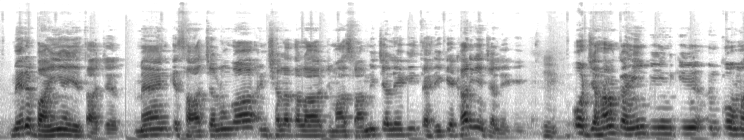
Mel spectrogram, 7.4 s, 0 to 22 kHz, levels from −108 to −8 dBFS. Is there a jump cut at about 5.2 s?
no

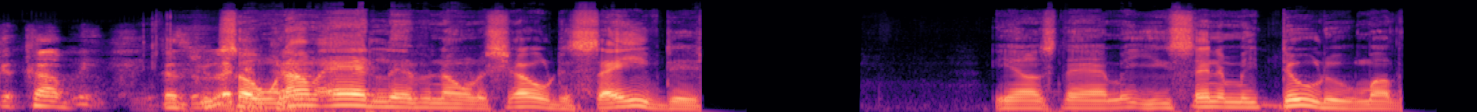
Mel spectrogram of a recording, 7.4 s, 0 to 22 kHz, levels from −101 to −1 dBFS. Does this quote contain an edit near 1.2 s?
yes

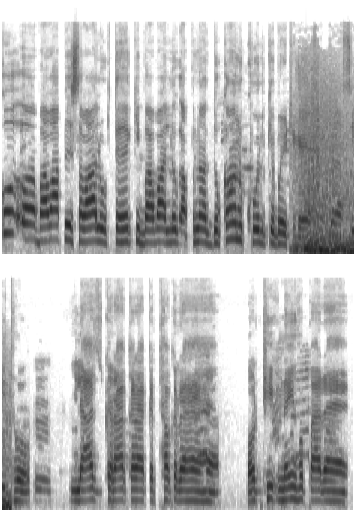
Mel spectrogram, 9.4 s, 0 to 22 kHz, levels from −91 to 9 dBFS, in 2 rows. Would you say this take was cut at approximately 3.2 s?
no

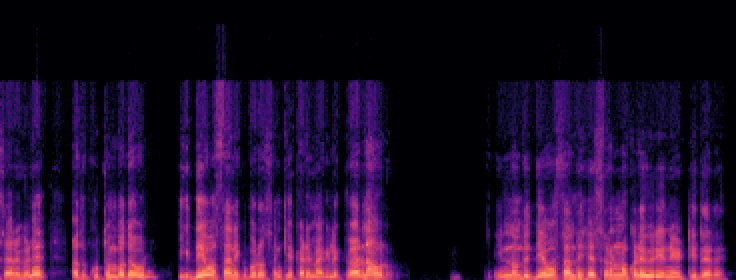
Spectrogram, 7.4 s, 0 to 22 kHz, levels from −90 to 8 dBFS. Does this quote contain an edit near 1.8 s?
no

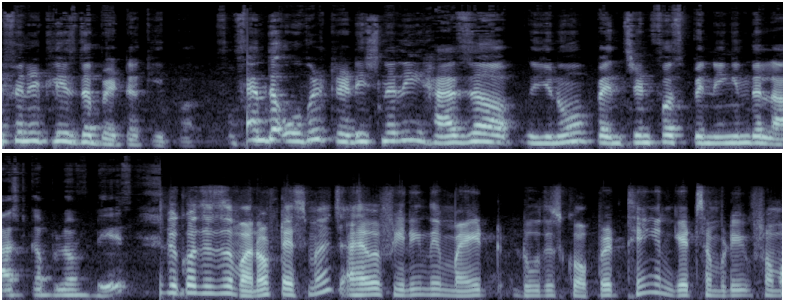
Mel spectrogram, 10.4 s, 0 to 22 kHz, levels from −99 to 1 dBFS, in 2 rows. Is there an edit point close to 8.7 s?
no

